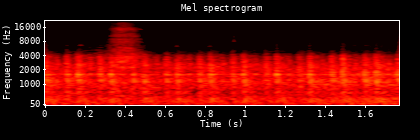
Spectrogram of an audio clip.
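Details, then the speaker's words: Diesel tractor after bleeding and retightening the injector pipe: uneven, lumpy idle with a hard knock about ten per second and a stumbling beat; no change, still firing on two cylinders, nozzle to be removed next; misfire. "इसका sound वैसा का वैसा ही है मैं निकल रहा है दो सिलेंडर इसमें हमें कुछ फर्क नजर नहीं आया"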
